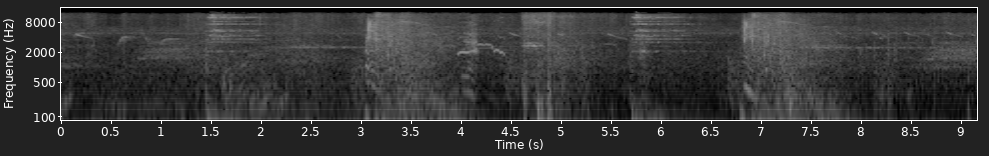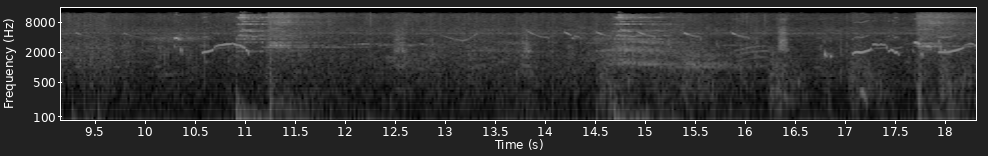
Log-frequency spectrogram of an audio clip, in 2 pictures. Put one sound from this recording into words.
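Footsteps crunch on grass and dirt.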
